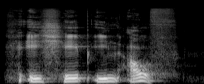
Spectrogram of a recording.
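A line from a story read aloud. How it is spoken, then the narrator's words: Loud call. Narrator (German): er ruft's mit lauter Stimme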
